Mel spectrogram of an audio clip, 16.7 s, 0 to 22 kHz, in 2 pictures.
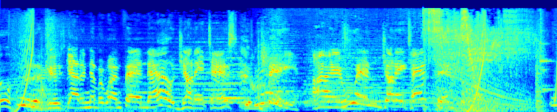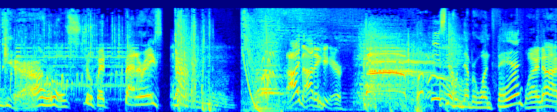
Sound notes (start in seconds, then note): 6.1 fizzles; 13.8 screams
